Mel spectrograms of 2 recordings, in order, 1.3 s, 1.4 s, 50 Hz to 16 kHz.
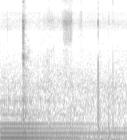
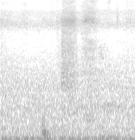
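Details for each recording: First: Konzert 502 amplifier with speaker connected, DC output reading zero; low constant mains hum with faint clicks, previously repaired unit. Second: Konzert 502 amplifier after cleaning shorted components to cure hum: idles almost silently with only faint hiss and low room rumble, no steady mains hum.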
